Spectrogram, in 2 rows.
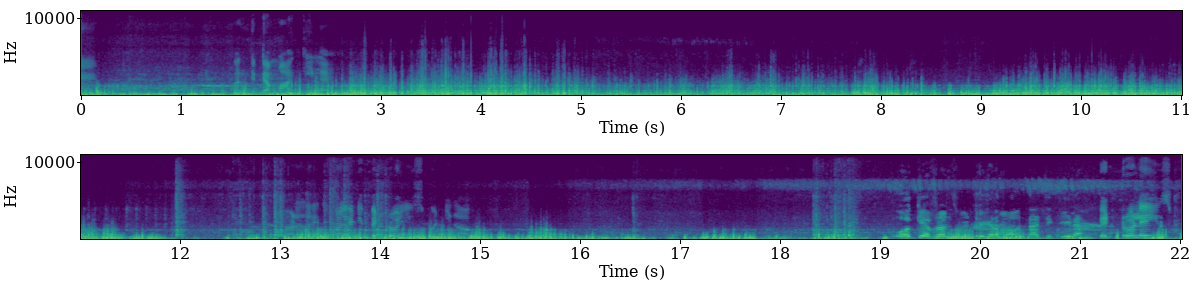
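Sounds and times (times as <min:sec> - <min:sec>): motorbike engine and road noise: 0:00.0 - 0:22.0
wind buffeting microphone: 0:00.0 - 0:22.0.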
